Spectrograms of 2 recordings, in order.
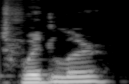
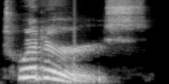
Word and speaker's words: Twitters: Is it Twiddler? Almost. It's called Twitters.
